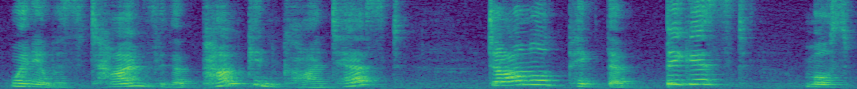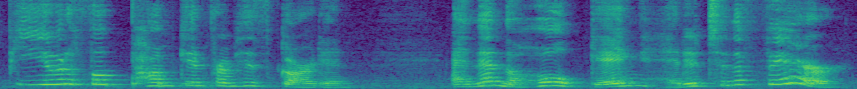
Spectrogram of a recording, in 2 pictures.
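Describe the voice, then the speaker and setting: High, very animated woman storyteller. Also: moderate pace. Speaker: storybook reader. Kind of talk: animated children's read-aloud narration. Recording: slightly distant mic, music bed. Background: music.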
